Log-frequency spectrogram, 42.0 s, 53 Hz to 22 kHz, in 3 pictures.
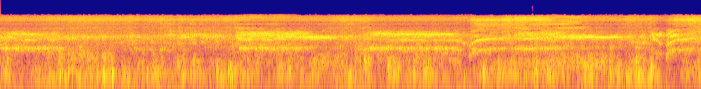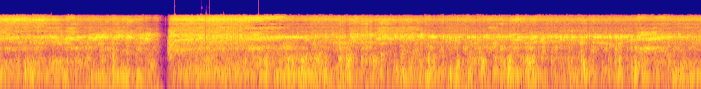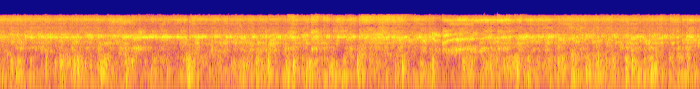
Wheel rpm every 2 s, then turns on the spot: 220, 240, 230, 230, 200, 210, 210, 220, 180, 210, 230, 230, 230, 230, 230, 230, 230, 230, 220, 230, 230.
none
